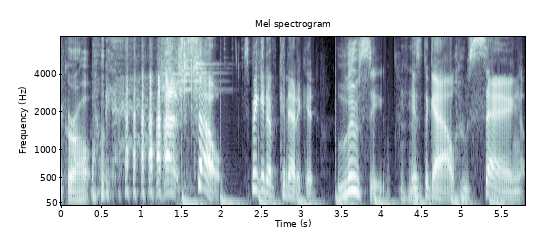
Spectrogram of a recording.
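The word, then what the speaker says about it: Loosey: Lucy spelled like she's not tight. Like L-O-O-S-E-Y is how she spells it.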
